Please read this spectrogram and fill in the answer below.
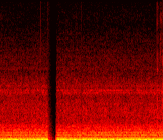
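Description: Steady low engine hum heard inside a truck cab, as from the truck's engine running at idle, broken by a split-second dropout in the audio about two-thirds of a second in.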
